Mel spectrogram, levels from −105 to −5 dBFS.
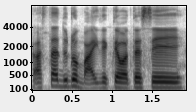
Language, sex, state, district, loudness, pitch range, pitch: Bengali, male, West Bengal, Alipurduar, -15 LUFS, 140-160 Hz, 145 Hz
